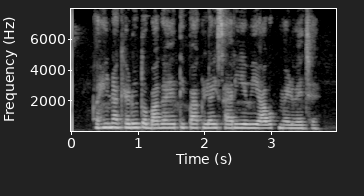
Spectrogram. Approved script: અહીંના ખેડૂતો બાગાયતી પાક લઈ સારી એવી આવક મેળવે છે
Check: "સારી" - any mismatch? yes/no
no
